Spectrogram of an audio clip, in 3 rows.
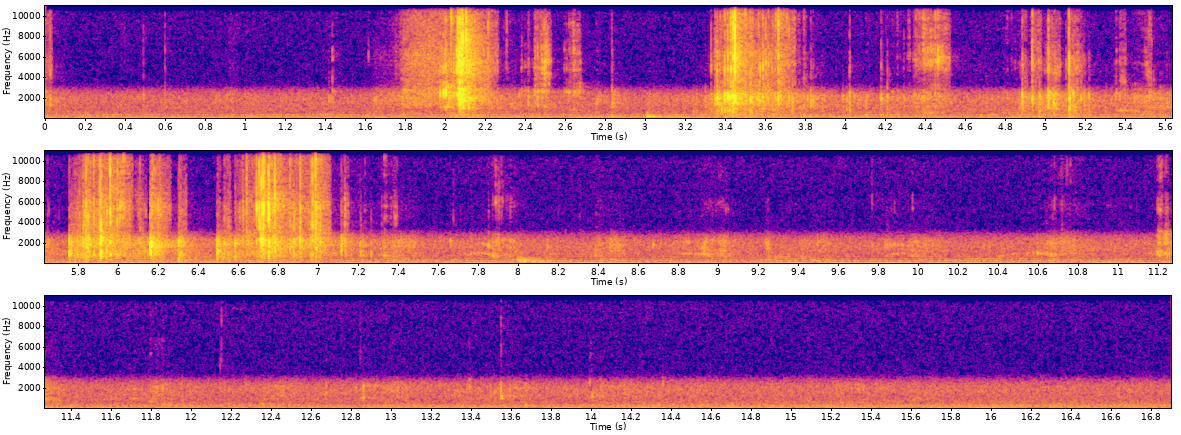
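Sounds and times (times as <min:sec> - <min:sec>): faint steady hum: 0:00.0 - 0:16.9
potato chip bag crinkling: 0:01.8 - 0:07.5.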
